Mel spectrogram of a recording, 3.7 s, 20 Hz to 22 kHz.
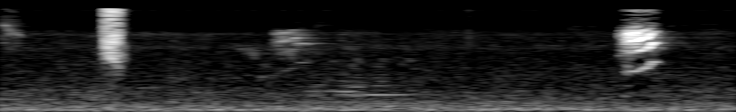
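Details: Yellow-bellied seedeater female giving her call meant to excite males into singing: a sharp high click-like note, then a louder squeaky call with a falling tail about 2.6 seconds later, faint softer notes between.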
